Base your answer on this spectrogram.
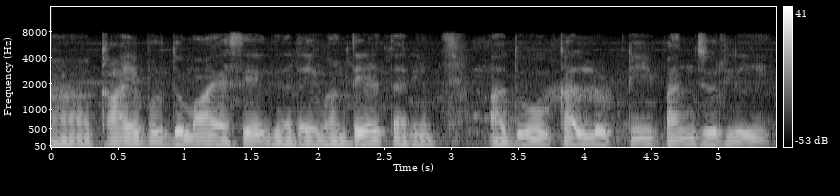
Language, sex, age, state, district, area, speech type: Kannada, male, 18-30, Karnataka, Dakshina Kannada, rural, spontaneous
